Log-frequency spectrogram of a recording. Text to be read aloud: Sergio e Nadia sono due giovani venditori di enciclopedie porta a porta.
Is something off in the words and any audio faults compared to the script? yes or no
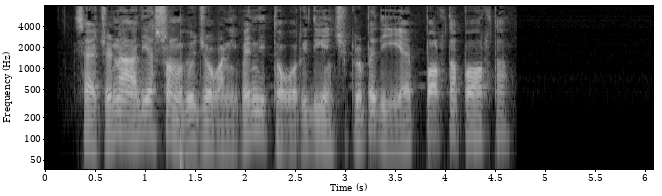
no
